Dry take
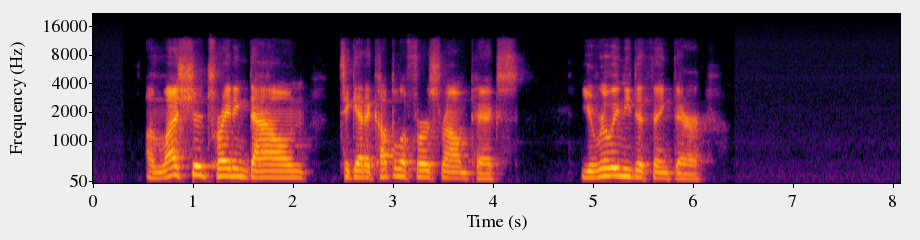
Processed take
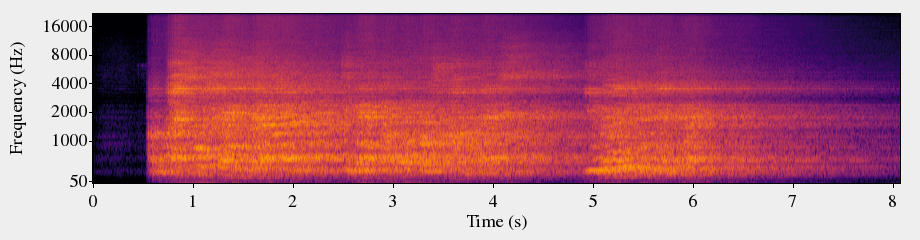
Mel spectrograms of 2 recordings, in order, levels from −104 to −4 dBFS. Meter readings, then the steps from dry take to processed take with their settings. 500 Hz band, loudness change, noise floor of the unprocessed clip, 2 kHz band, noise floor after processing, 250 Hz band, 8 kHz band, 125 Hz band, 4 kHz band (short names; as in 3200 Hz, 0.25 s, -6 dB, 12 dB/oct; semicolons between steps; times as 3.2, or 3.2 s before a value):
-6.5 dB, -5.5 dB, -80 dBFS, -2.0 dB, -76 dBFS, -9.5 dB, +2.5 dB, -25.5 dB, -3.0 dB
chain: minimum comb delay 3.4 ms; bell 2800 Hz -10 dB 0.39 oct; echoes that change speed 0.381 s, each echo +1 st, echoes 3, each echo -6 dB; ring modulator 23 Hz; weighting filter A; in parallel at -3 dB: compressor, threshold -36 dBFS, peak gain reduction 17.5 dB; on the sum: short-mantissa float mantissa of 2-bit; diffused feedback echo 0.472 s, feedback 49%, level -8 dB; Schroeder reverb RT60 1.2 s, combs from 28 ms, DRR -7.5 dB; gain -8.5 dB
